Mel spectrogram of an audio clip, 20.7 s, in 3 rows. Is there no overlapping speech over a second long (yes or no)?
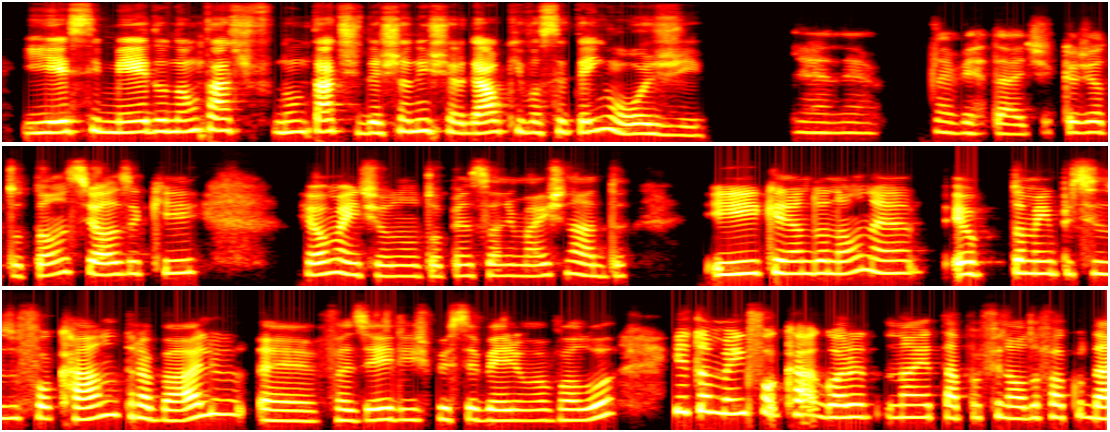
yes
